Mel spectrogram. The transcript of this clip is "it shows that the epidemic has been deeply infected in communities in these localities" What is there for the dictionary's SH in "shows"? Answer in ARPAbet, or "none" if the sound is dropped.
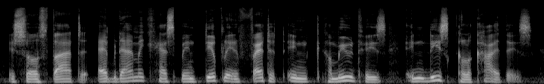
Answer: S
